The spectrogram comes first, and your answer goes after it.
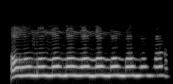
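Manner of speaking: high, loud warbling la la la; hawk owl call. Shown as a demonstration. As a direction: sing the owl's rolling call way up high. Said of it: "So the hawk owl says".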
